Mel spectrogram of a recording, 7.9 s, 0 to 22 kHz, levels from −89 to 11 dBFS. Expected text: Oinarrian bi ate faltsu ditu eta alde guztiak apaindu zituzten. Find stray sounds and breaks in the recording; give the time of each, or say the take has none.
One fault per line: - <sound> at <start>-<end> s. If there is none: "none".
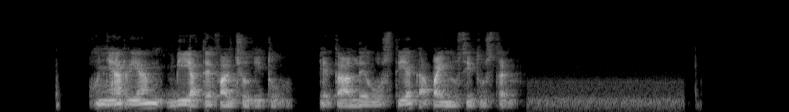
none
